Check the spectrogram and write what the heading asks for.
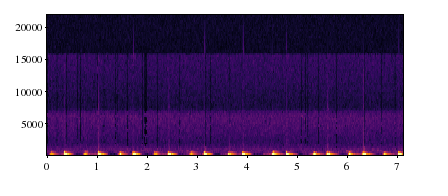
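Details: Normal heartbeat recovering after exercise: strong, clear lub-dub heartbeat at about 85 beats a minute, steady rhythm.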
